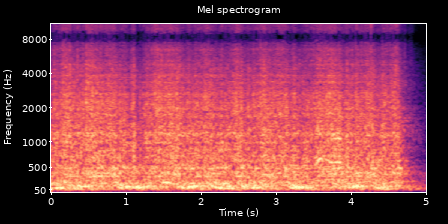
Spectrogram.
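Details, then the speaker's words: 1934 Plymouth coupe with a starter rebuilt from parts, cranking on extra voltage: harsh, strained whirring with a rough pulsing rhythm, and the engine does not fire. The starter is overheating and smoking. "I don't like that noise I don't think Mr starter is very happy with me no Mr starter's not at all happy with me"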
